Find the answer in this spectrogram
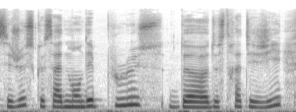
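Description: A woman has an unremarkable speaking voice at a medium pitch. She talks at a moderate pace with fairly even intonation. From Belgium. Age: 20s. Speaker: real estate investor and coach. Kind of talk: interview.

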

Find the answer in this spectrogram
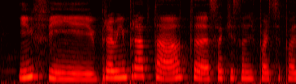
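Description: A woman has an ordinary speaking voice. She talks at a moderate pace with ordinary pitch variation. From São Paulo city, Brazil. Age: 20s. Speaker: podcast co-host, architecture student. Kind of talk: casual chat.

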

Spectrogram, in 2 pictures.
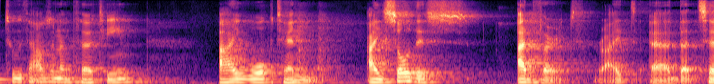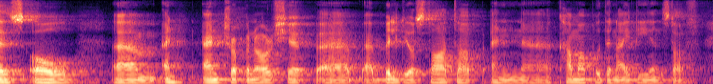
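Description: A man talks at a very slow pace with a fairly low pitch. His intonation stays fairly even. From UAE, then London from early teens. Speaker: entrepreneur. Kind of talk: interview. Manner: halting.

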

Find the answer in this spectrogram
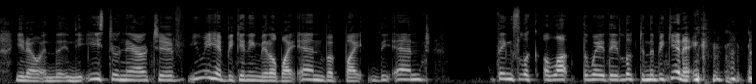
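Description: With an unremarkable speaking voice, a woman talks at a fairly quick pace. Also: medium pitch for a woman, ordinary pitch variation. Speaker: novelist. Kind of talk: radio interview. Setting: radio studio.

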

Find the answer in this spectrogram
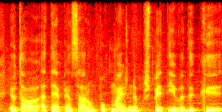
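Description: A man talks with a European Portuguese accent. Noticeable background noise is present. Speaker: podcast panelist. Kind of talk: casual chat.

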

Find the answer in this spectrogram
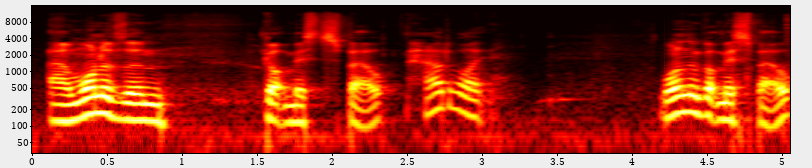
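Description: Here a man speaks with an English accent. He keeps a moderate pace. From England. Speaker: podcast co-host. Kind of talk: casual chat. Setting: home recording.

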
